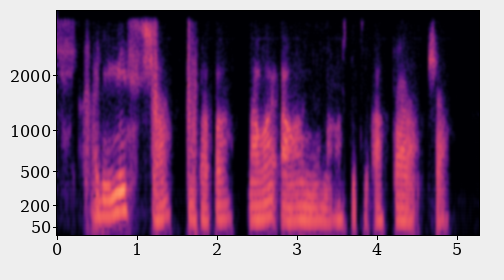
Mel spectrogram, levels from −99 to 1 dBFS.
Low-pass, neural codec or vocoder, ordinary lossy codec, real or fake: 3.6 kHz; codec, 24 kHz, 6 kbps, HILCodec; none; fake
